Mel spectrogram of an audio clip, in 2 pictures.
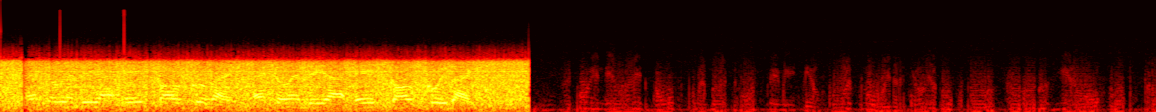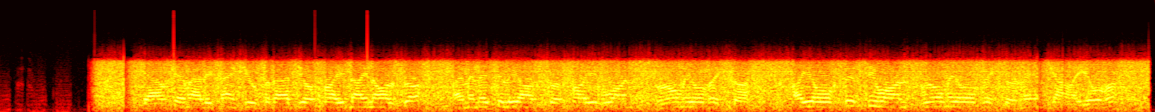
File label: qso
